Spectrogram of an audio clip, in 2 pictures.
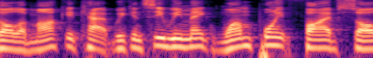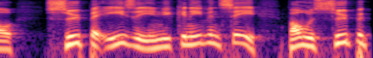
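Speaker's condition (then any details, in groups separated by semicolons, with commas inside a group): No condition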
